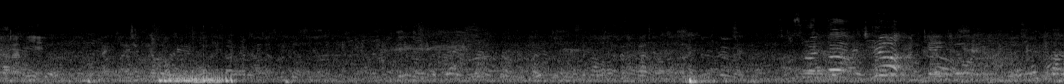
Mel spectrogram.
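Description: An elderly man speaks through a microphone and loudspeakers outdoors.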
